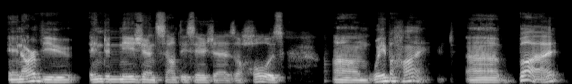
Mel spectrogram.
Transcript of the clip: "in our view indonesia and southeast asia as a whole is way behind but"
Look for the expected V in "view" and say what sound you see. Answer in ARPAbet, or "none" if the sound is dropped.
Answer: V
